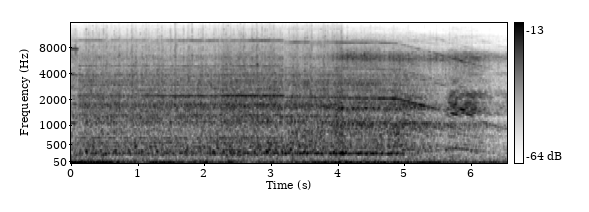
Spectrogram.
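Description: KitchenAid tilt-head stand mixer running on high, its wire whip beating egg-yolk buttercream as pieces of butter go in: a steady motor whine over a whisking hiss. Near the end the whine drops in pitch as the mixer slows.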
